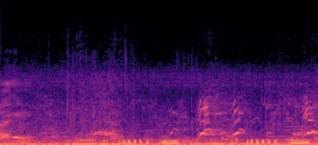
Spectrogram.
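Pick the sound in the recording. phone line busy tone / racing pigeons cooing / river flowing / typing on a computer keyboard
racing pigeons cooing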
